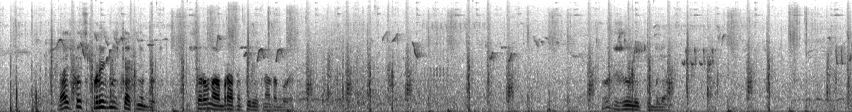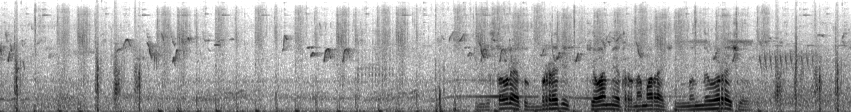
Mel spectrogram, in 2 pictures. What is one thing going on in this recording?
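Footsteps crunch through grass and leaves on a forest floor.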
